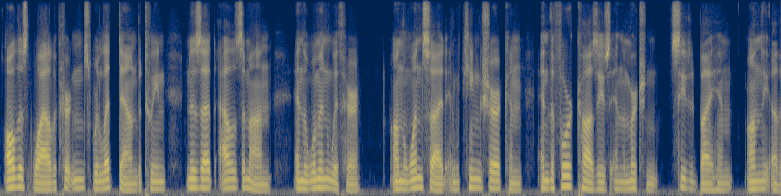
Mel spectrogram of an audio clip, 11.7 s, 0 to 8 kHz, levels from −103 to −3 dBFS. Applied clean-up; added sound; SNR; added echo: neural diffusion model UNIVERSE++.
